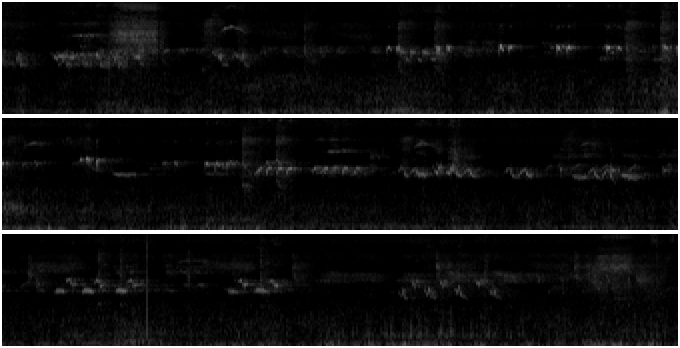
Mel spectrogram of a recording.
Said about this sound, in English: Seems like the mockingbirds are very angry at each other.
